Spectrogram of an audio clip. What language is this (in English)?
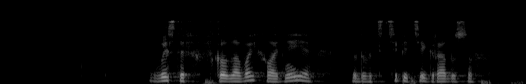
Russian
